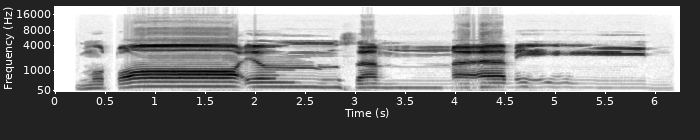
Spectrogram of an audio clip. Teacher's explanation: ثم میم مشدد پر گنہ ہوگا، گنہ کی مقدار ایک الف کے برابر ہوتی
